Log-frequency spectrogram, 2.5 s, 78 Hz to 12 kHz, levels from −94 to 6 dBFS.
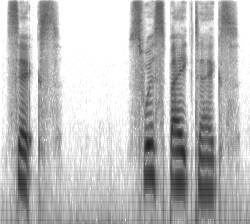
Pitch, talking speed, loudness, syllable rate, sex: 195 Hz, 70 wpm, -19 LUFS, 3.1 syllables/s, female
